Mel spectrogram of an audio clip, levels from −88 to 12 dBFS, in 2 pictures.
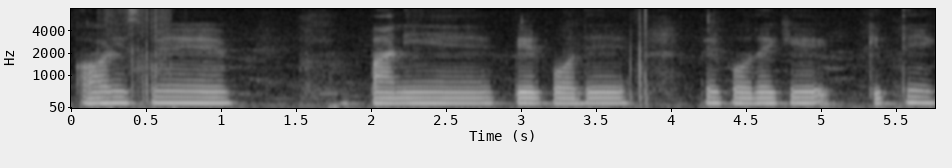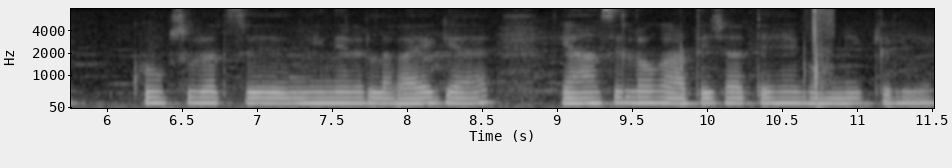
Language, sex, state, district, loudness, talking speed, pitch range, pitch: Hindi, female, Bihar, Muzaffarpur, -23 LUFS, 105 wpm, 160-170 Hz, 165 Hz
